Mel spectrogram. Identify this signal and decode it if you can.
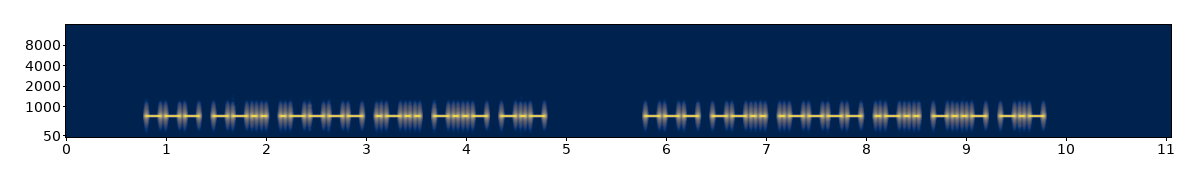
Morse code, heard as a keyed tone, about 25 wpm, 700 Hz. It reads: OZ1LXK OZ1LXK
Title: DXCC-100 Call Signs - 6 Characters - Repeated 2x - 25wpm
